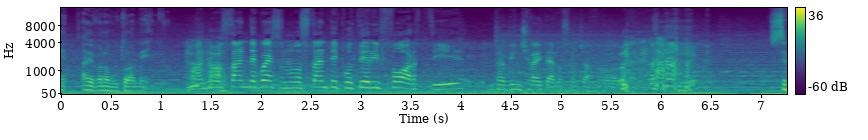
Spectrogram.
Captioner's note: laughs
